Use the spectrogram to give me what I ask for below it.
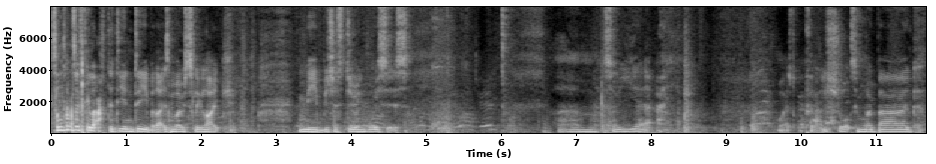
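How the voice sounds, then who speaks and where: Unhurried and prone to long pauses, this medium-pitched man in his twenties vlogs casually on a handheld phone at his grandparents' house and garden. He rambles and restarts his sentences, with background noise audible.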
